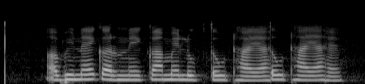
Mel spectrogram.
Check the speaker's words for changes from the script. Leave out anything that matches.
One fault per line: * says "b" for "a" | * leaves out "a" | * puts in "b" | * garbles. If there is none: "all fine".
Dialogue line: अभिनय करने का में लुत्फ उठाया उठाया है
all fine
